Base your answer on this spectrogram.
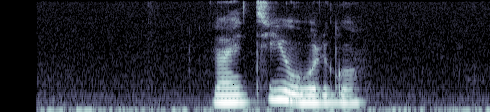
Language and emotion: Russian, neutral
